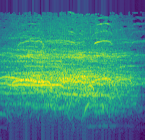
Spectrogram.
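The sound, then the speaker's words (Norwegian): A large audience shrieks and squeals in delight, a dense wall of high-pitched screaming that swells quickly and holds steady and loud, before fading slightly at the end. “men publikum, de hviner i lykkerus åkke som.”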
